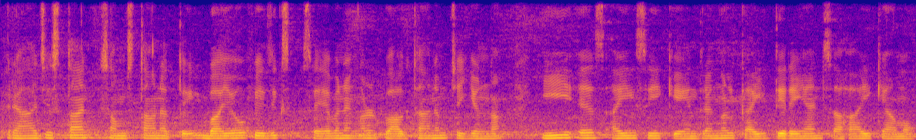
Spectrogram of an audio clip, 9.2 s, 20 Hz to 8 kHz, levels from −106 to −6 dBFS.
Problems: low volume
